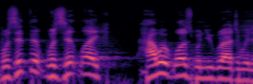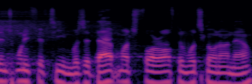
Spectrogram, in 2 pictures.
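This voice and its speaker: Speaking very fast, a man with a medium-pitched, animated voice makes very wide pitch swings and big jumps in loudness. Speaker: podcast host. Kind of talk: casual chat.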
